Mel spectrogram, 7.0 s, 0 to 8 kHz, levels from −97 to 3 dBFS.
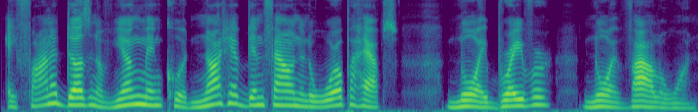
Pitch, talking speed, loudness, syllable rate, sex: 165 Hz, 190 wpm, -19 LUFS, 4.6 syllables/s, female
